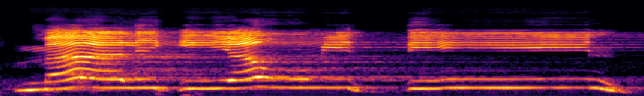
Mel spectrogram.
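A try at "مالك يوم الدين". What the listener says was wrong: দিন নাকে যায় কেন? দিন, এটা আবার বলো মালিকি,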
